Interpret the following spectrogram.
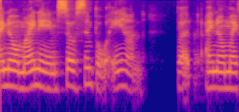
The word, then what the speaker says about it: Ann: but I know my friends who speak Spanish, the "a" sound in my name isn't a sound that they make in the Spanish alphabet. So Ana would be more comfortable, but my name is pronounced Anne, so they have to practice that.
